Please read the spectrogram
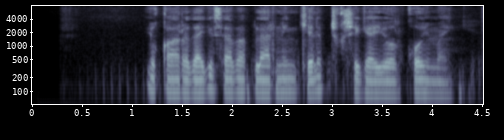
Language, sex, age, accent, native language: Uzbek, male, 18-24, Namangan, Uzbek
